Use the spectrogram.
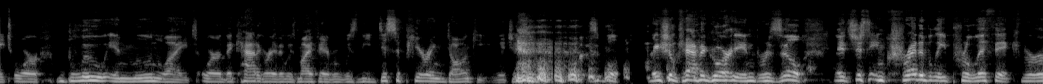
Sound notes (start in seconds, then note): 5.1 laughs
